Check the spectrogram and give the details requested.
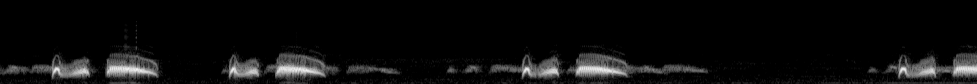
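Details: Lure recording of a spotted dove's fighting coo for trapping wild doves: deep, mellow phrases of sharp hooked notes and a long, sagging coo, repeated four times with quiet trailing murmurs.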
